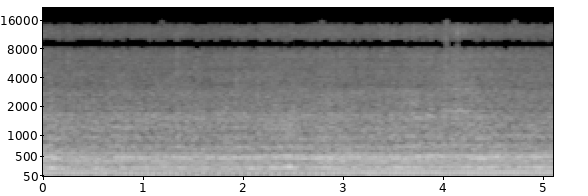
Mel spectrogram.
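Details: Honey bees trying out their wings keep up a constant, low, throbbing hum that varies only slightly in loudness over five seconds, with no other clear sounds.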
